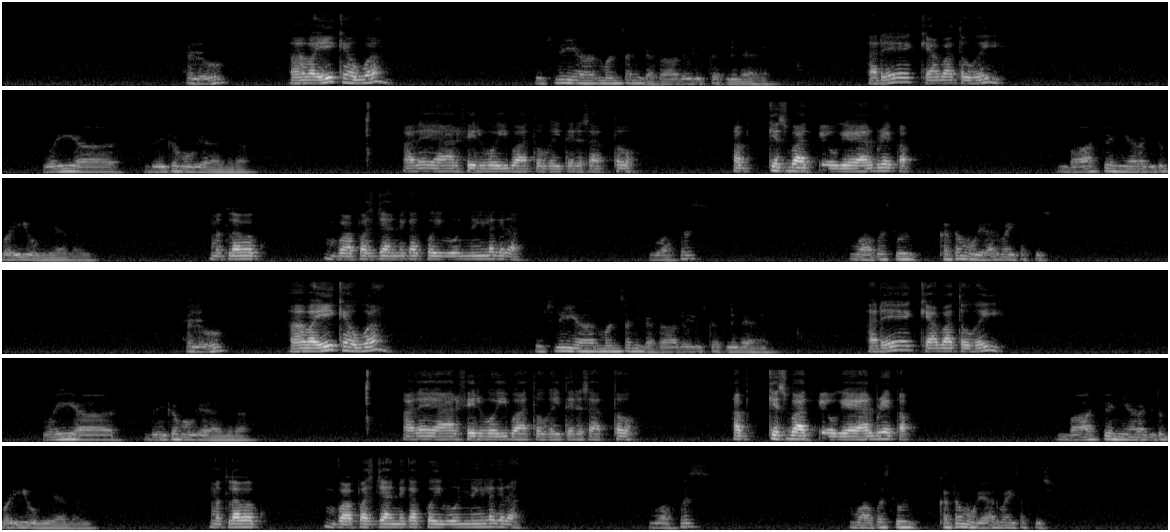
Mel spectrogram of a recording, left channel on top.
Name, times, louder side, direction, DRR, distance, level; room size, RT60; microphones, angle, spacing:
voice 1, 1.8-2.2 5.3-7.7 12.1-14.2 19.5-19.7 22.2-24.2 29.8-30.3 31.8-33.8, right 1 dB, 90° right, 1.5 m, -31 dB
voice 2, 2.9-3.9 8.7-10.0 15.7-18.0 19.0-20.8 25.4-25.9 26.5-28.5, right 2 dB, 40° right, 0.8 m, -23 dB
4.6 x 2.5 x 3.2 m
head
